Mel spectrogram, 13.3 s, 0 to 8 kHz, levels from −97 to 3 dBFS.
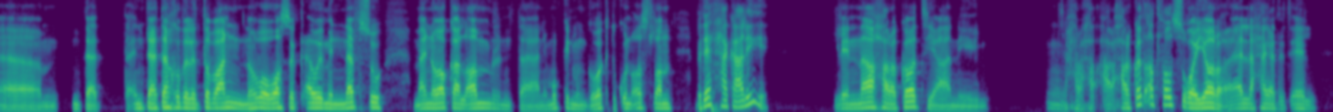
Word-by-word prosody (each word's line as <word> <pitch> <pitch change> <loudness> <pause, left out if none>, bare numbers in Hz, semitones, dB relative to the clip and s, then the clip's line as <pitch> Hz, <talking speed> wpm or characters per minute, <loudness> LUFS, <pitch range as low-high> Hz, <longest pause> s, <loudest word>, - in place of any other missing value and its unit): آمم 90 -2 -5 0.2
أنت 110 - -4 0.3
أنت 120 +1 -4
هتاخُد 135 +3 +4
الانطباع 125 +1 +3
إن 130 -4 0
هو 125 +1 +4
واثق 130 0 +2
أوي 130 0 +5
من 120 -2 0
نَفْسه، 135 +1 +2 0.3
مع - - -3
إنه 120 +1 +2
واقع 130 -1 +3
الأمر 120 +1 +1
أنت 100 -4 -12
يعني 90 0 -7
ممكن 115 +3 -6
من 100 -2 -6
جوّاك 115 +5 -2
تكون 125 -3 -6
أصلًا 120 -1 -2 0.2
بتضحك - - +1
عليه، - - +1 0.7
لإنّها 120 +5 +2
حركات 135 +2 +1
يعني 90 -3 -7 0.6
ن - - -14
حـر - - -10
حـر - - -11
حـر - - -8
حركات 125 - -1
أطفال 205 -1 0
صغيرة 130 - +5 0.2
أقَل 115 0 -1
حاجة 120 -1 -3
تتقال. 105 +1 -8
120 Hz, 165 wpm, -22 LUFS, 105-130 Hz, 0.7 s, أوي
